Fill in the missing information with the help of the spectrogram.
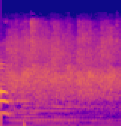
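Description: An audience applauds to welcome a visiting guest, a dense wash of many hands clapping at once that holds at a steady, fairly loud level for the whole short stretch, with no voices rising above it.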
